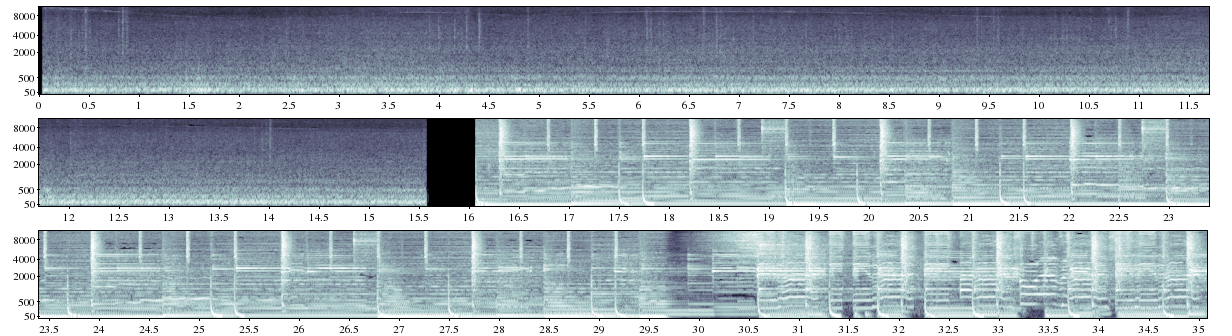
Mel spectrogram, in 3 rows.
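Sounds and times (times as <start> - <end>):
vehicle driving at highway speed: 0.0 - 31.3.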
